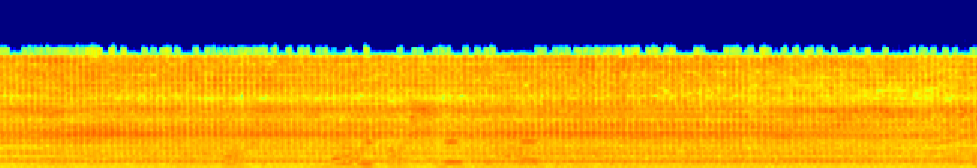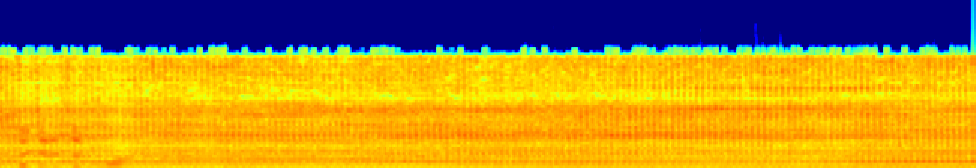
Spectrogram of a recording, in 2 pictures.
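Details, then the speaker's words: Free-pickup push lawnmower, run after a head gasket was made from Permatex red RTV. Loud, steady running with uneven light clicking about twice a second; some smoke, no oil leak. Source unknown; the RTV head gasket is suspected of not sealing. "it's making this clicking sound so I can't figure out what that could be"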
